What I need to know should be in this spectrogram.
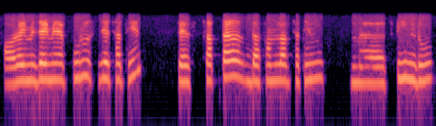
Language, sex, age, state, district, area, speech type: Maithili, female, 45-60, Bihar, Sitamarhi, urban, conversation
